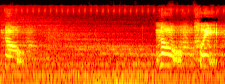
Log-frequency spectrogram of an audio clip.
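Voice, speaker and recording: High, frightened little orphan girl. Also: little pitch movement, recorded from a distance, over music, exaggerated voice. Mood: anguished. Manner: halting, anguished. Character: frightened, pleading orphan girl who speaks only in thought. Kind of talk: old-time radio drama acting.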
